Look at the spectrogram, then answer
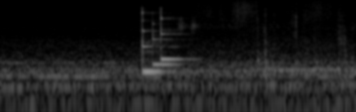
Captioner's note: phone beeps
